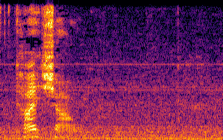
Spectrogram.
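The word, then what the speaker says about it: kaixo: This fabric says hello in Basque, which is pronounced Zaishao. Kaishao. It has hello.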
